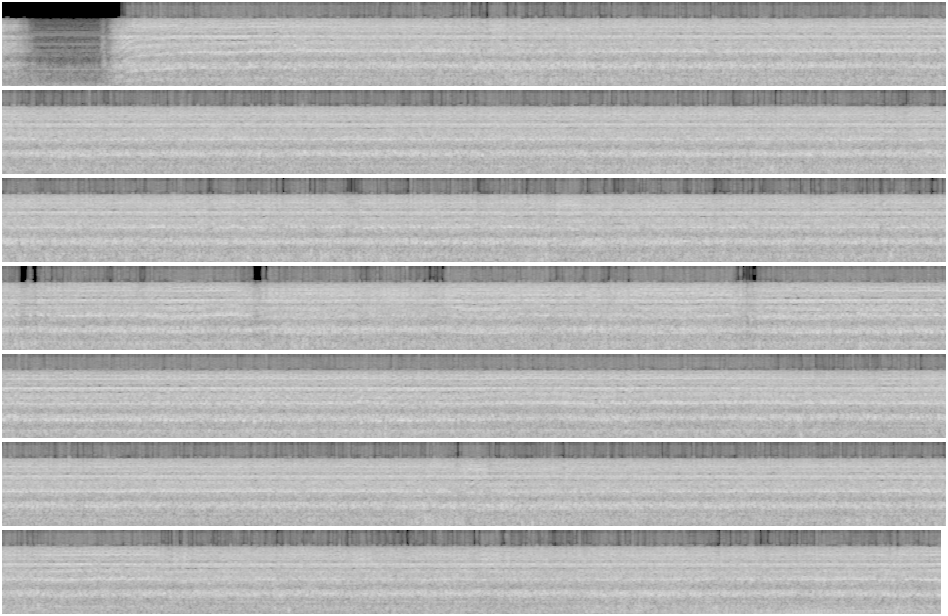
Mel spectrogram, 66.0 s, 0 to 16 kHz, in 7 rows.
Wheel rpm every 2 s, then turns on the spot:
60, 220, 230, 230, 230, 230, 230, 230, 240, 230, 240, 230, 230, 230, 230, 220, 230, 220, 210, 210, 210, 220, 230, 230, 230, 230, 230, 230, 230, 230, 230, 230, 230.
none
